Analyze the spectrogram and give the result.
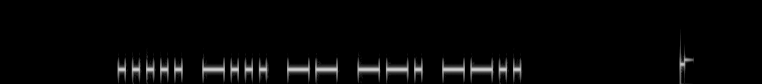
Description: Morse code, heard as a keyed tone, about 17 wpm, 700 Hz. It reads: 5BMGZ
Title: Code Groups - 5 Letter:Numbers - 17wpm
